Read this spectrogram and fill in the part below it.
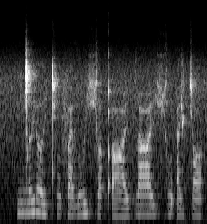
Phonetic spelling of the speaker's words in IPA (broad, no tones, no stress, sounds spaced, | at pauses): ŋ͡ǀ ə ɪ̯ ɾ ʌː ɪ̯ cʰ o f a ð o ɪ̯ ç ɤ ʊ̯ qʼ ɑː ɪ̯ p l ɑː ɪ̯ ç o ʔ a ʒ c ɒ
